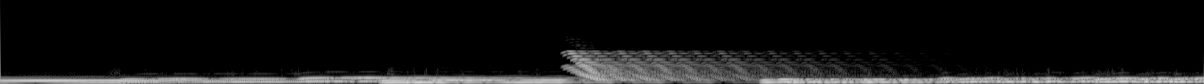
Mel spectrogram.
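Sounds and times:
low synthesizer drone: 5.6 - 9.5.

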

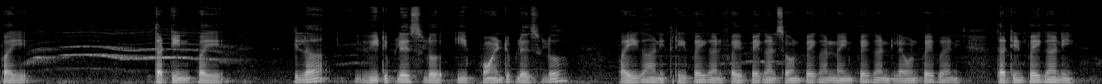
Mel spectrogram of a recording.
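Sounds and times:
long high-pitched cry: 0.3 - 2.5
man speaking: 1.6 - 10.8.

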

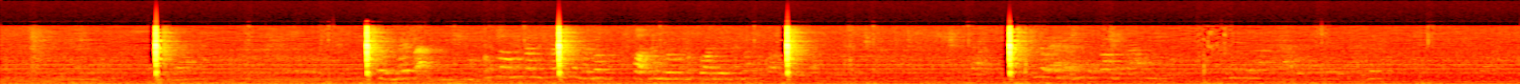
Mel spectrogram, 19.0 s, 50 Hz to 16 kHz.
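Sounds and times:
sharp wooden clicks: 1.8 - 2.4, 4.0 - 5.0, 6.4 - 8.4, 9.3 - 13.0.

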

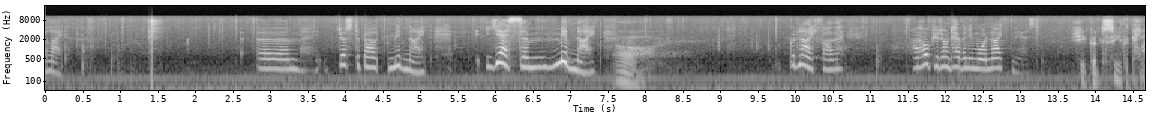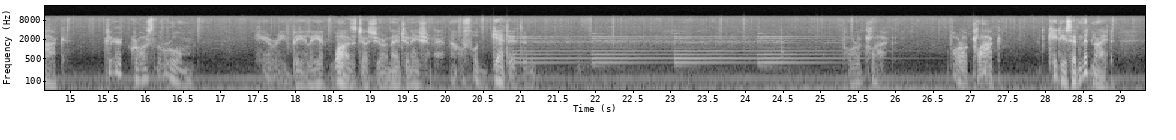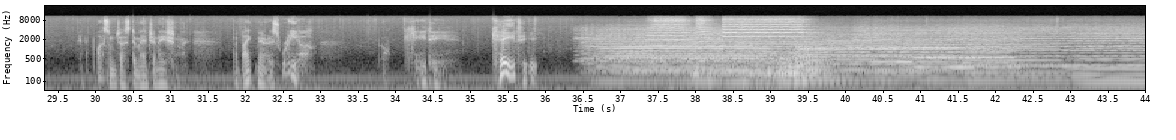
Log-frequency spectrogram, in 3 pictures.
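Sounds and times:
old radio recording hiss and crackle: 0.0 - 44.0
person speaking: 17.5 - 21.9, 24.6 - 26.1
clock bell striking: 20.9 - 25.6, 37.4 - 39.7.

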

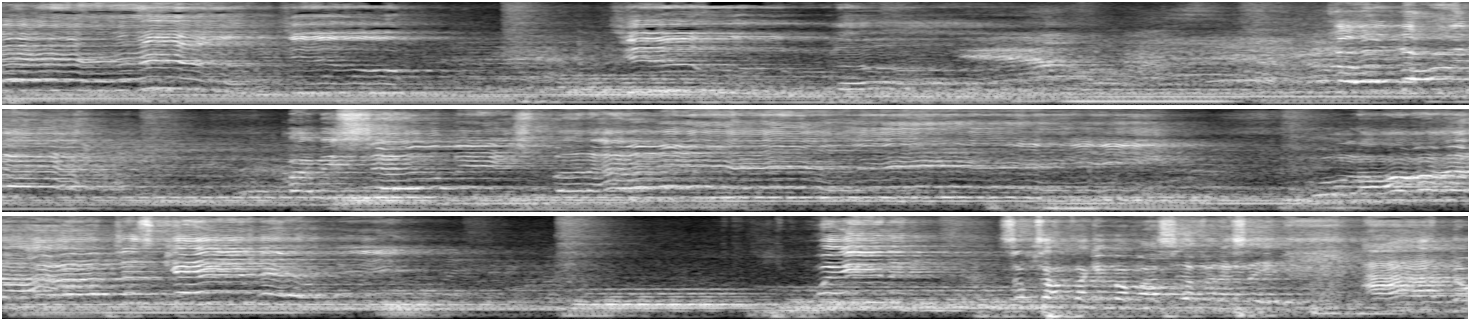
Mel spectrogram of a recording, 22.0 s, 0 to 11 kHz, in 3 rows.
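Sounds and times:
man singing gospel: 0.0 - 17.1, 18.5 - 22.0
band playing held chords: 0.0 - 22.0.

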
